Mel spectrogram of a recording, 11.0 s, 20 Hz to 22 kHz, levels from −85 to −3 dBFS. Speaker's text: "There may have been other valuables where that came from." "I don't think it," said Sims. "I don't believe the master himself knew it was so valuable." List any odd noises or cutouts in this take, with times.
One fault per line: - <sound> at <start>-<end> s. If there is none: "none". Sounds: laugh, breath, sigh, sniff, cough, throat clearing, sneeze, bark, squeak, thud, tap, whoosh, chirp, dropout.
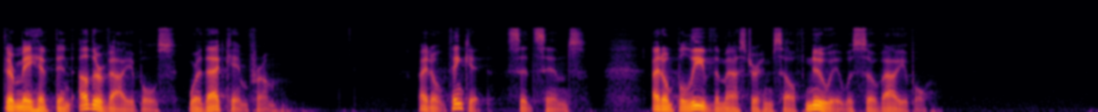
none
